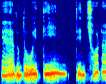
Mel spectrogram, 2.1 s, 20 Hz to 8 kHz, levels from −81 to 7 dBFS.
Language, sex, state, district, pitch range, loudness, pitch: Bengali, male, West Bengal, Malda, 255-295 Hz, -14 LUFS, 280 Hz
